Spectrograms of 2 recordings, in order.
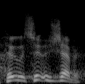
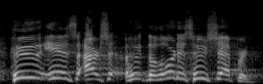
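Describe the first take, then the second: First: Said in the usual way. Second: Higher, brighter call-and-response with a laugh; rally the congregation with joy; more confident and joyful. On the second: Shown as a demonstration. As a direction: lift the crowd, laughing and eager. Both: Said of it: "can we be a little more confident and joyful now".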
